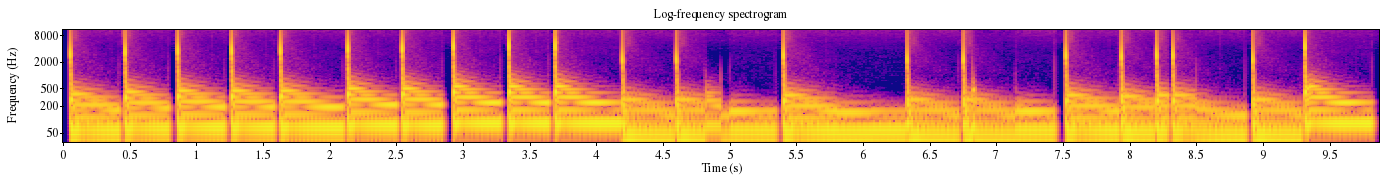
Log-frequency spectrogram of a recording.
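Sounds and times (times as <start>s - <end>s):
pure bass tone: 0.0s - 9.8s.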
